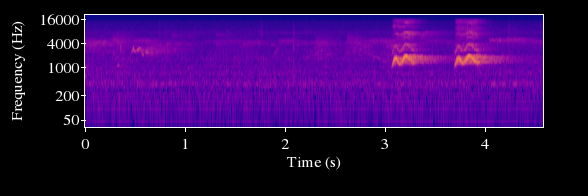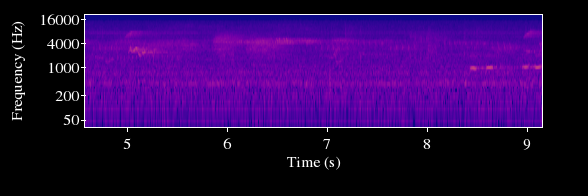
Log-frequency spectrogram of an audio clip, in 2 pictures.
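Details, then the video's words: A single tame Blue-winged Pitta calling from a nearby tree in Kaeng Krachan National Park, Thailand, a wet-season breeding visitor. It gives one loud, clear double whistle, two notes about 0.7 seconds apart, over soft chirps from other forest birds. "Blue-winged Pitta Call"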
